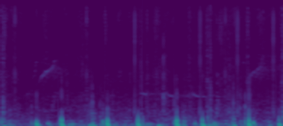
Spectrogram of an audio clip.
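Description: Quick footsteps on paved ground: an even run of short clicks, about four or five a second.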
